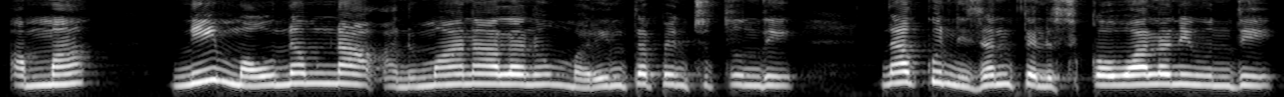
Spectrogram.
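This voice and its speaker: A harsh, demanding young man who confronts his mother with loud, forceful questions, read by a woman narrator. The voice sits high, with a dark, mellow tone. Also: fairly even intonation, a little slow. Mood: angry.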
